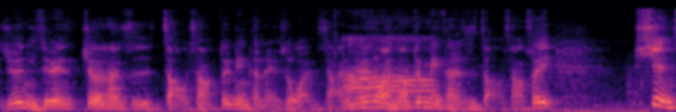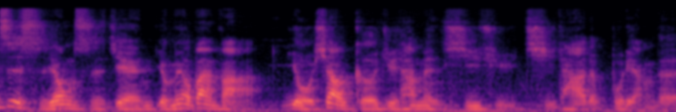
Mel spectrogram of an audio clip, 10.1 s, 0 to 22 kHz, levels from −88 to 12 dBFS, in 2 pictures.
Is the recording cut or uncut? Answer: uncut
